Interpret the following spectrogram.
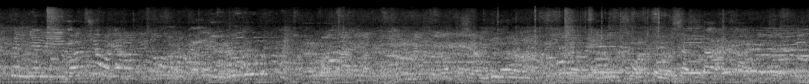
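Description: Background chatter of many shoppers talking at once in a busy store, with no single voice standing out.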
